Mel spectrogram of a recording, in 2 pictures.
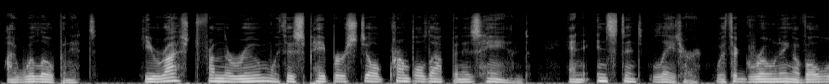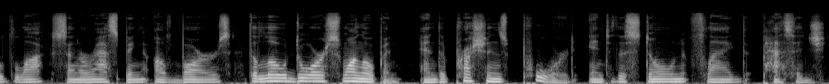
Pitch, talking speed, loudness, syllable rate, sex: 120 Hz, 165 wpm, -19 LUFS, 4.1 syllables/s, male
